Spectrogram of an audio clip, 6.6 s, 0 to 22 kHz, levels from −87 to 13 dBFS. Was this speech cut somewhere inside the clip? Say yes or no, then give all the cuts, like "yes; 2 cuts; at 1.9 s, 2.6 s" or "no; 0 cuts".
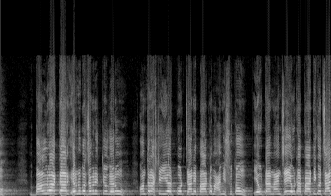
yes; 1 cut; at 5.0 s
